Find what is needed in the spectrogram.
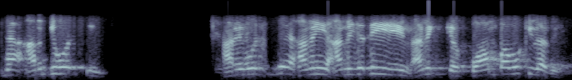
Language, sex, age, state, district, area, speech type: Bengali, male, 18-30, West Bengal, Uttar Dinajpur, urban, conversation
